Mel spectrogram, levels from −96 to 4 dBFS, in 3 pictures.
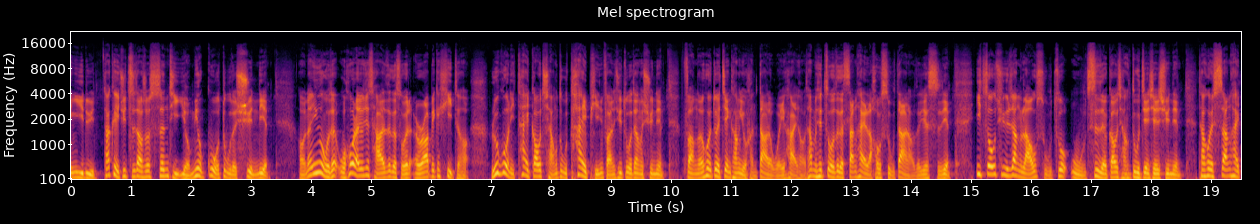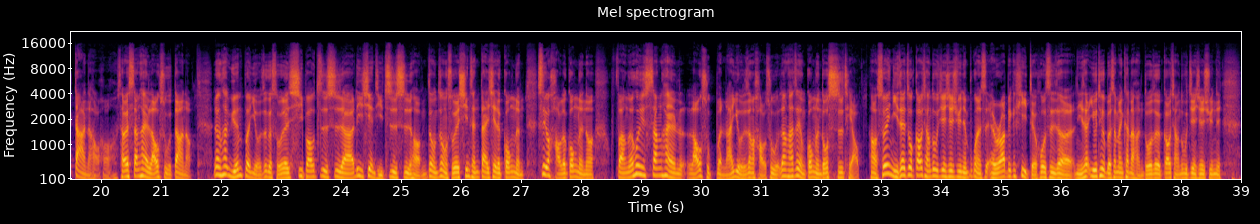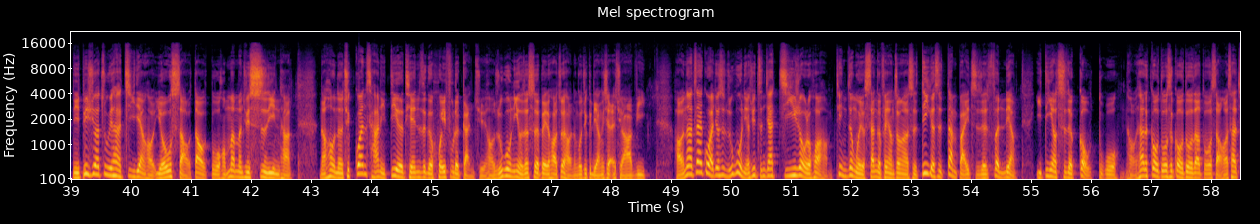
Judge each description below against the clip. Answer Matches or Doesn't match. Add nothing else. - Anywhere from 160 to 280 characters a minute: Doesn't match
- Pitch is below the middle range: Matches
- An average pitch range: Doesn't match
